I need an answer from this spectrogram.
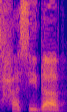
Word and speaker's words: חסידיו: והכתיב של המילה חסידיו, however, the kri is חסידיו, the ktiv is חסידו, without the yud. הוא בלשון יחיד. And that is because it's not talking in the plural. The pronunciation is in the plural, חסידיו, but the ktiv is in the singular.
